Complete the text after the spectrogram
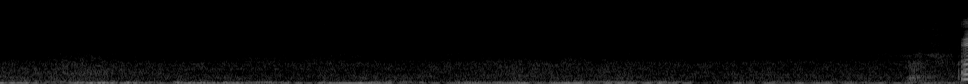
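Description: Hands softly rub and press a soft sheet of sugar paste.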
